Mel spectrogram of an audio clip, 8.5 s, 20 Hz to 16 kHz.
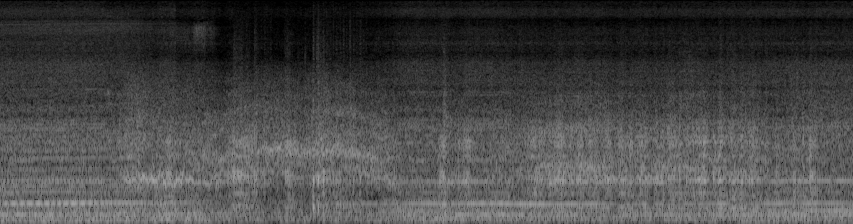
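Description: Honda NSX race car in Gran Turismo 7 with tires squealing and skidding under hard cornering, a steady loud screech over continuous engine roar throughout.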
